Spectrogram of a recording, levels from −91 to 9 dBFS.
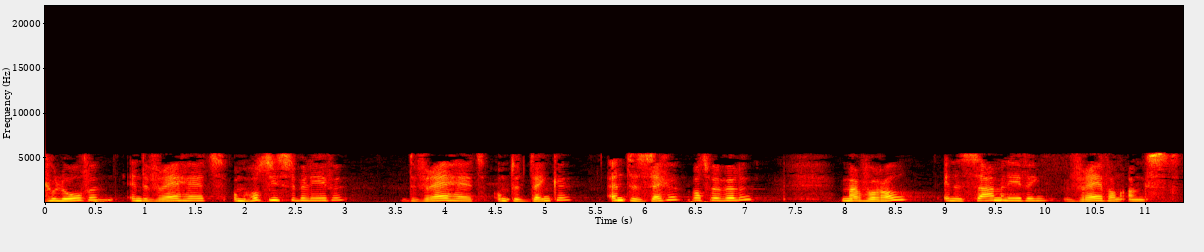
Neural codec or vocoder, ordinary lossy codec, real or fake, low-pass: none; MP3, 32 kbps; real; 5.4 kHz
